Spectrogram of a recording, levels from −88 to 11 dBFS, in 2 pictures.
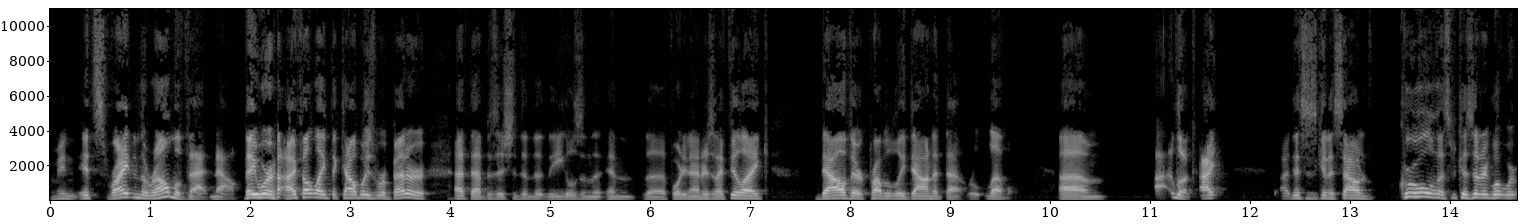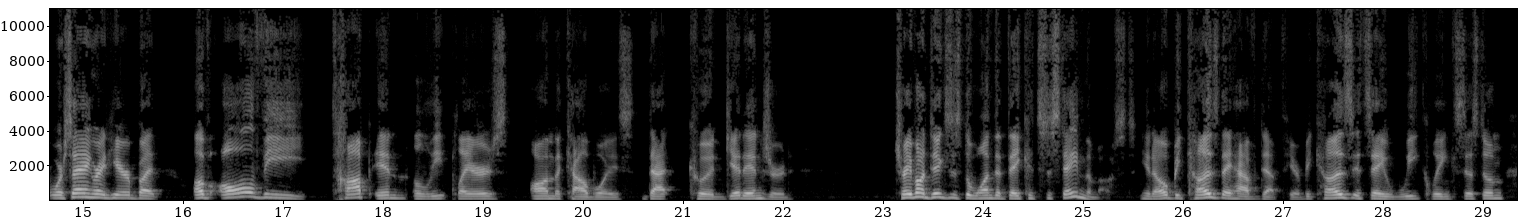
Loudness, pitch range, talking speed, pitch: -25 LUFS, 130-180 Hz, 200 wpm, 150 Hz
